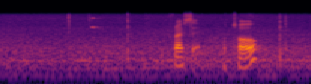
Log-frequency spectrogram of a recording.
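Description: A finger presses buttons on a keypad with soft clicks.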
